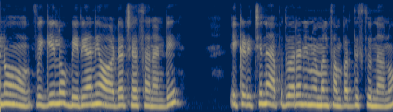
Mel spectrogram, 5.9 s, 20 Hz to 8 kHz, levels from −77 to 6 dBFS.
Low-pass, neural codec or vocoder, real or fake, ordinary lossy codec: 7.2 kHz; none; real; none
